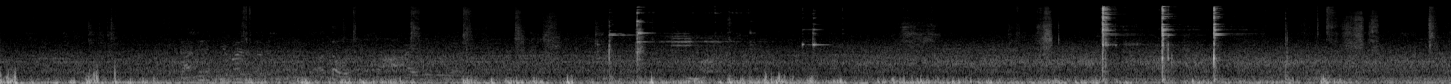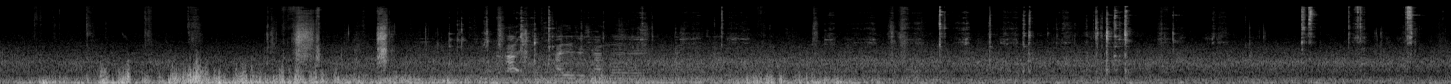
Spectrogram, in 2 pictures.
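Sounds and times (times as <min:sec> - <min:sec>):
metal parts clinking: 0:23.9 - 0:28.8.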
